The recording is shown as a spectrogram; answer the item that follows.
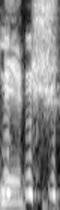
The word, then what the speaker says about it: niche: Niche rhymes with bitch.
